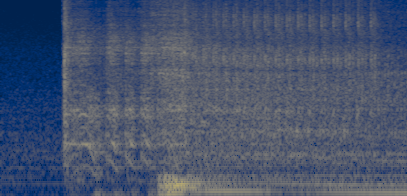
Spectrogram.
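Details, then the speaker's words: NA (first-gen) Mazda Miata after valve cover gasket and cam angle sensor o-ring replacement, starting after long storage: cranks, catches, idles with light fast ticking up top following engine speed; lifter tick, suspected collapsed lifters improving with use. "I can still hear that lifter tick, but I tell you what, every time I start this thing, it sounds a little better and better."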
